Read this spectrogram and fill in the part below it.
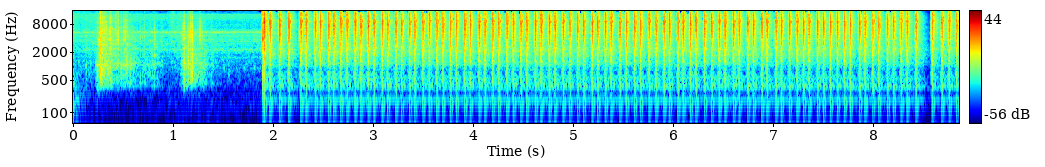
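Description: An Ego 10 paintball marker on an NPPL field fires a long, loud, rapid string of shots, a steady mechanical rattle running about seven seconds after a couple of brief softer sounds at the start.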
